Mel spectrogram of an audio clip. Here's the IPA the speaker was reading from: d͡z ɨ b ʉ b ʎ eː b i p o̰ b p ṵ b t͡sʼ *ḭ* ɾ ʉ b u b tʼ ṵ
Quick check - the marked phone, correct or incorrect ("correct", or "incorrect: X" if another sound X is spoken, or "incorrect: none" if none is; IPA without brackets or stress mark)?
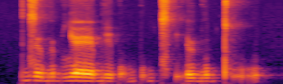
correct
